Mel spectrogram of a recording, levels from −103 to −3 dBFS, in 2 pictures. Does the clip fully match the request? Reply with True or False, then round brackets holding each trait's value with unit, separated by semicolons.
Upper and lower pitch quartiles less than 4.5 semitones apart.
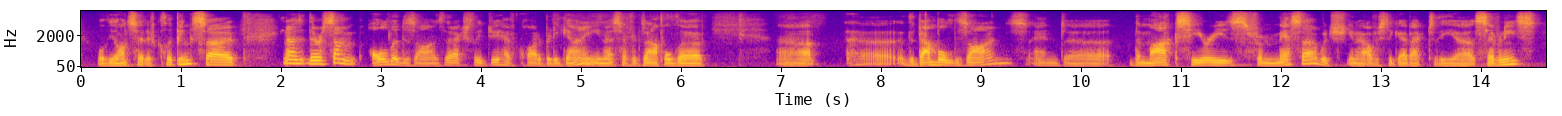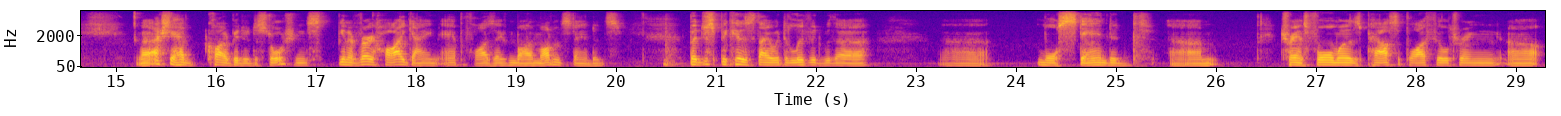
True (3.1 semitones)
